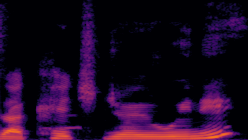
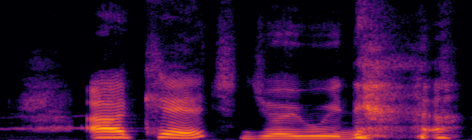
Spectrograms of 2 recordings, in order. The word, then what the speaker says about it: Aketch Joy Winnie: If you're new on here, my name is A Joywini. A that's how they pronounce my name. A Joywini.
